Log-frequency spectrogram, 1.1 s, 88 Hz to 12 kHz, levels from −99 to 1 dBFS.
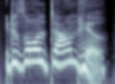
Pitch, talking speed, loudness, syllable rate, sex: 275 Hz, 260 wpm, -13 LUFS, 4.9 syllables/s, female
